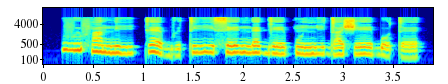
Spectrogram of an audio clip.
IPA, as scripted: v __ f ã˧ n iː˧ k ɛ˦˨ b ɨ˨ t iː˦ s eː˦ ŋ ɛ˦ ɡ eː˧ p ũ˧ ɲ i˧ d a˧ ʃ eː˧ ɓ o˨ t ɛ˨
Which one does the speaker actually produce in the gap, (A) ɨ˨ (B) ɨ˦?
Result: B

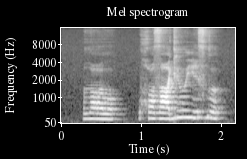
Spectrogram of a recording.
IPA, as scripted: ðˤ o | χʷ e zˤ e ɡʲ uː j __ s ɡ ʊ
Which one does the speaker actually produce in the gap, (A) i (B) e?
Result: A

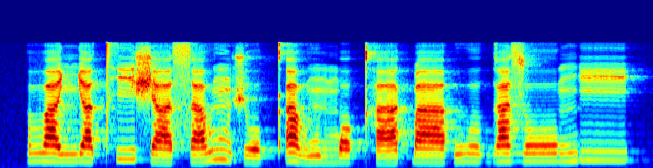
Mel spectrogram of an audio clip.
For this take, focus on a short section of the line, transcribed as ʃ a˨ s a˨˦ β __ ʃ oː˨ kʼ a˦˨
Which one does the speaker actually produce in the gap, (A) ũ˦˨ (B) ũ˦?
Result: A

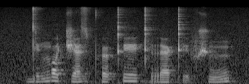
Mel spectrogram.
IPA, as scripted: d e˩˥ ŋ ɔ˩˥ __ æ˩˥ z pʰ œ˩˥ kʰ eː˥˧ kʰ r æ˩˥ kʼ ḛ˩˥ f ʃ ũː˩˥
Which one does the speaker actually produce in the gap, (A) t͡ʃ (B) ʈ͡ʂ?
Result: A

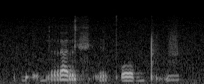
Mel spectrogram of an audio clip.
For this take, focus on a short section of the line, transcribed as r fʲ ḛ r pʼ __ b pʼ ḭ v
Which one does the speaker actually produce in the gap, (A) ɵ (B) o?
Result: B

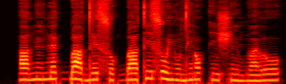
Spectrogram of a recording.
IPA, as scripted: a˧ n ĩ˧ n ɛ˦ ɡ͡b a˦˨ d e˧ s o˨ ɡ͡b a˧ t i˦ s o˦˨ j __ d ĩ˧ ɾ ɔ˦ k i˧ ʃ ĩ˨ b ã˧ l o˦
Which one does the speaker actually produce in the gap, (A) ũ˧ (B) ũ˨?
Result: B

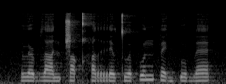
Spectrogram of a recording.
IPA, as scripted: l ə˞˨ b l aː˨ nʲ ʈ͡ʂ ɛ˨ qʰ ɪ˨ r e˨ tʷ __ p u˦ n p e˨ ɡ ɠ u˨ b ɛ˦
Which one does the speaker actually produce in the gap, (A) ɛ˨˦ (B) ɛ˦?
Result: A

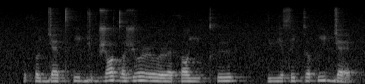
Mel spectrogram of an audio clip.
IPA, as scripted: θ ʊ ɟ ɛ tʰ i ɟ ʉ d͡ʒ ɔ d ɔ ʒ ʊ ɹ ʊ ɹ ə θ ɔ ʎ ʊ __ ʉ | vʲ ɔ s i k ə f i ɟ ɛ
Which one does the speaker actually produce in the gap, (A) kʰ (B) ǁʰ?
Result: A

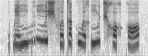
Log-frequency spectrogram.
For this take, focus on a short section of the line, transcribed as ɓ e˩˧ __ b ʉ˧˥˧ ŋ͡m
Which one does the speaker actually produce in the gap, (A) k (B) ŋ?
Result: B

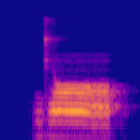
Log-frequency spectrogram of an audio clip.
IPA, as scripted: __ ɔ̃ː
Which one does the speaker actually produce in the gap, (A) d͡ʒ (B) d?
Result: A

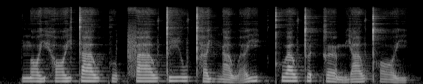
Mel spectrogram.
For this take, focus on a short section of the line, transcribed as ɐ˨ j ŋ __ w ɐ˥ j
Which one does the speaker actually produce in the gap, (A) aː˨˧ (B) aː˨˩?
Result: B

